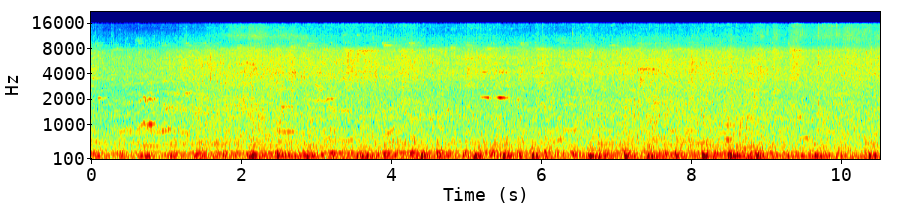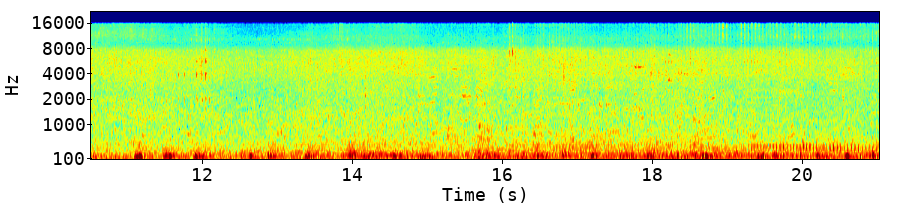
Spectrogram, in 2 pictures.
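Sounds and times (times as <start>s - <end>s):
outdoor street noise rumble: 0.0s - 21.0s.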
